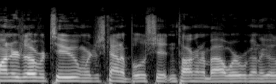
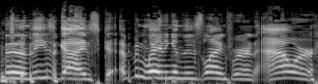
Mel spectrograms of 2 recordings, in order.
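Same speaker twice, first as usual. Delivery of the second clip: high-pitched imitation of a complainer; exaggerated high whine about waiting; mock whiny tattletale; 12 semitones higher, 5 dB louder than usual. Mimics a tattling line-waiter.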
